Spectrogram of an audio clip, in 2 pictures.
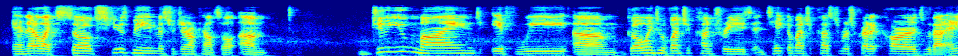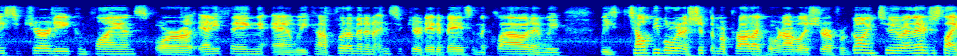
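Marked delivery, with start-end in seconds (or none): none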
